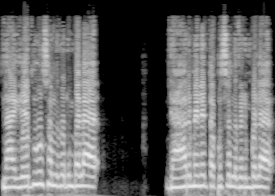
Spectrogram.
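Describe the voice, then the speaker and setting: A woman's voice: mid-range voice, flat delivery, fast, darkish tone, dry recording, distant mic, voice pushed down, natural voice. A woman voicing a stubborn, bitter young village man of 28 who refuses marriage and talks curtly and threateningly. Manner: curt, threatening, sulky.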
